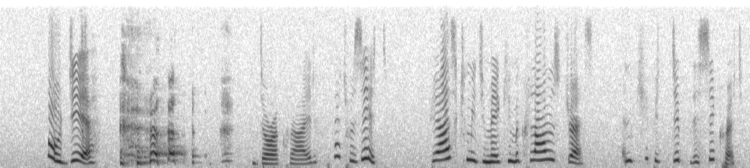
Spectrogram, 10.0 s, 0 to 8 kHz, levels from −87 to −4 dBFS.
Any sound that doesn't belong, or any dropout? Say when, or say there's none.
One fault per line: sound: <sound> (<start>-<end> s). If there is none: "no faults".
sound: laugh (1.6-3.1 s)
